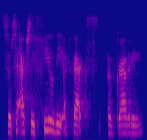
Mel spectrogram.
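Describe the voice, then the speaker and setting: A woman teaching yoga meditation, speaking gently and unhurriedly in short phrases with long pauses between them. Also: lowish voice, fairly even intonation, slightly rough, highs cut off. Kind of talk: guided meditation instruction.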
